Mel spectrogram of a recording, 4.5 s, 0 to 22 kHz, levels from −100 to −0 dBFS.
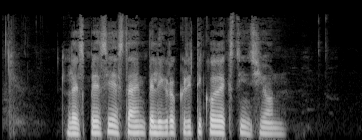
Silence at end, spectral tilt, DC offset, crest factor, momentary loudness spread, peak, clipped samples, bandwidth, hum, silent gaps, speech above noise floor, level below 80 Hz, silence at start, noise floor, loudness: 1 s; -6 dB/octave; under 0.1%; 20 dB; 9 LU; -6 dBFS; under 0.1%; 15 kHz; none; none; 50 dB; -58 dBFS; 0.1 s; -73 dBFS; -24 LUFS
